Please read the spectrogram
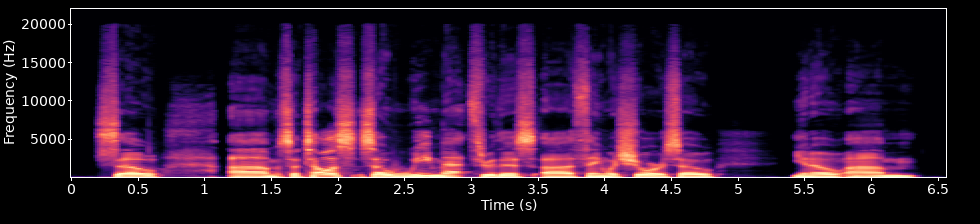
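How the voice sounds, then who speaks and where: In a very clean recording with a silent background, a man speaks very slowly at a fairly high pitch, with ordinary pitch variation and very even loudness. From England. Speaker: podcast host. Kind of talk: casual interview chat.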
